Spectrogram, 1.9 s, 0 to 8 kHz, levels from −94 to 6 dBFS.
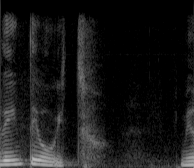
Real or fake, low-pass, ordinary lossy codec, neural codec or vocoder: real; 7.2 kHz; none; none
